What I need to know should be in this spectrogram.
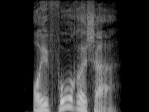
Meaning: inflection of euphorisch: 1. strong/mixed nominative masculine singular 2. strong genitive/dative feminine singular 3. strong genitive plural
- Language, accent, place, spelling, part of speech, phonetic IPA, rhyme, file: German, Germany, Berlin, euphorischer, adjective, [ɔɪ̯ˈfoːʁɪʃɐ], -oːʁɪʃɐ, De-euphorischer.ogg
